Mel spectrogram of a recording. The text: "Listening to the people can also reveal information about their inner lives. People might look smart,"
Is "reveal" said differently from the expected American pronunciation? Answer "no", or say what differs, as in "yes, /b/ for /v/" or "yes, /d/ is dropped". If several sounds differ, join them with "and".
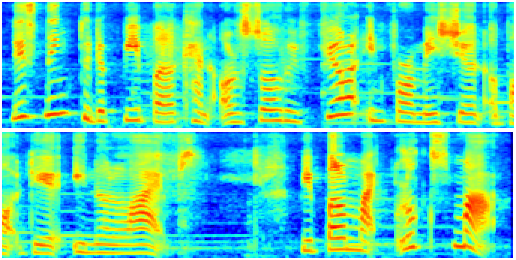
yes, /f/ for /v/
